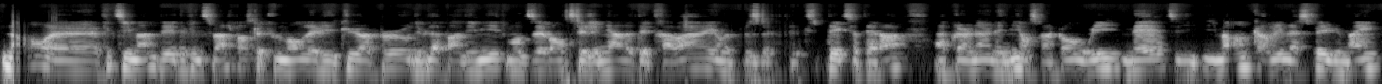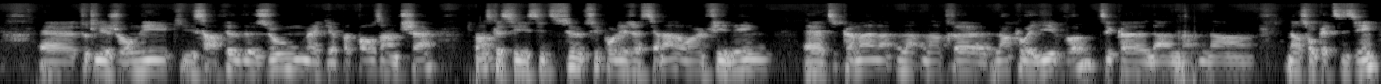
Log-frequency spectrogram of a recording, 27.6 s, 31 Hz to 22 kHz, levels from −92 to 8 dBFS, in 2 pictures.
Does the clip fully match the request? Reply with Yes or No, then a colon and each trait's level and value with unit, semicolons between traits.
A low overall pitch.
Yes: low, 105 Hz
